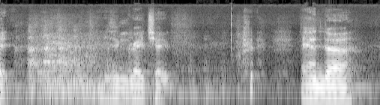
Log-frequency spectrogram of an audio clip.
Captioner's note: laughter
